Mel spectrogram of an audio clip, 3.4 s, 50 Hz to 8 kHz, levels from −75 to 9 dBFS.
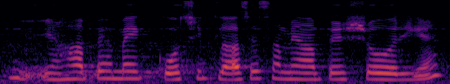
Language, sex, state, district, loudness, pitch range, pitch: Hindi, female, Chhattisgarh, Raigarh, -35 LUFS, 225-255 Hz, 240 Hz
